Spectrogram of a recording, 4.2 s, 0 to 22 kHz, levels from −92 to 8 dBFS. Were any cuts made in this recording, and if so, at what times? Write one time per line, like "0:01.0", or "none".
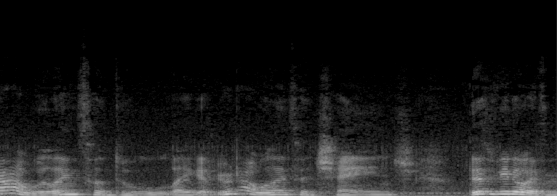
none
